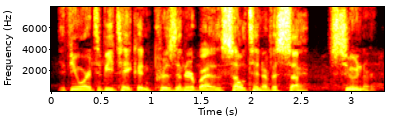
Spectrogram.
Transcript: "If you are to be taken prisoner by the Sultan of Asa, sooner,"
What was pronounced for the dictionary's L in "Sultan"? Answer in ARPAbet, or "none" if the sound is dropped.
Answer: L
